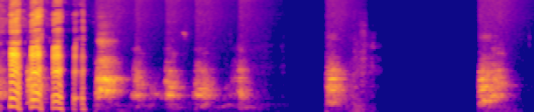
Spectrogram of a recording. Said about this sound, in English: There's a lot of like dogs barking around here, so I'm sort of keeping myself on mute.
